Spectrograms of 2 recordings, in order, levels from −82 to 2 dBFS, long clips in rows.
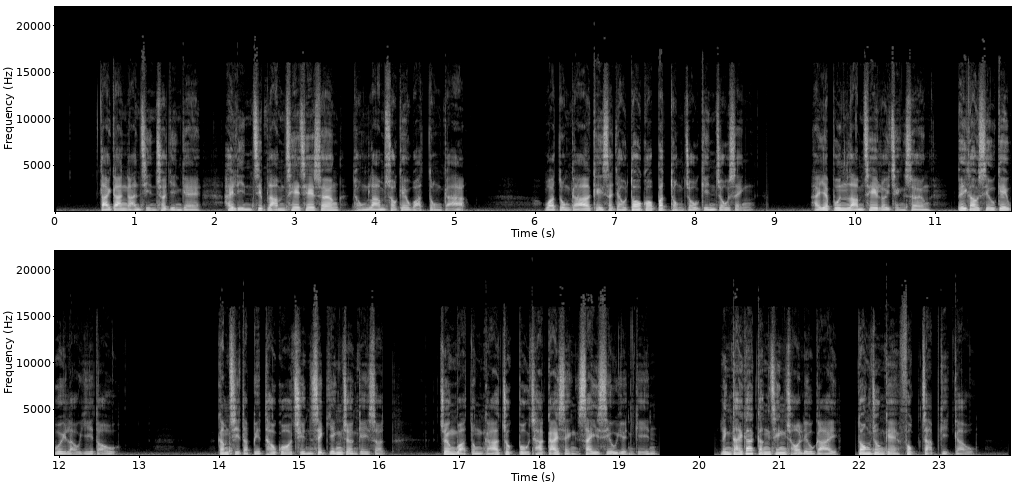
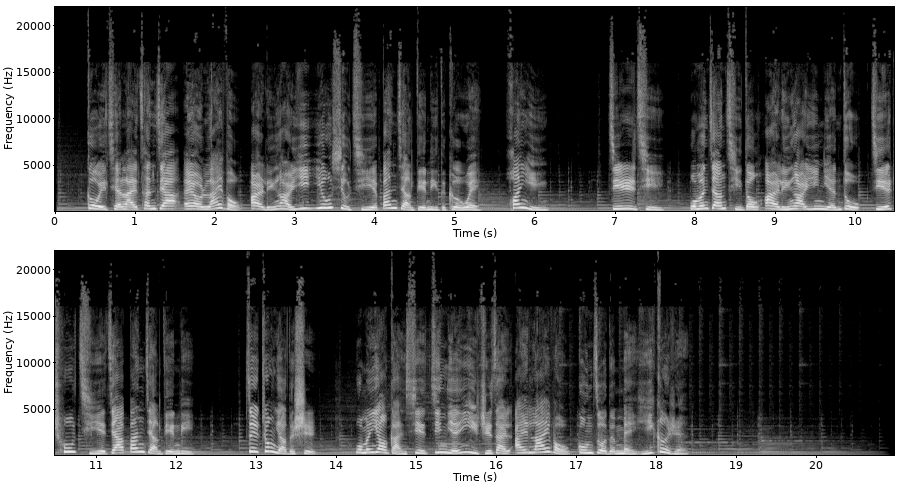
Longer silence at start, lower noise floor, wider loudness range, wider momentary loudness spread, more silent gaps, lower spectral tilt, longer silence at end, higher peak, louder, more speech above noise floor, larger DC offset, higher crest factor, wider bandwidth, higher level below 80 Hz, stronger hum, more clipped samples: first, 0.55 s vs 0.05 s; about the same, -49 dBFS vs -52 dBFS; about the same, 3 LU vs 3 LU; first, 11 LU vs 6 LU; first, 19.51-20.19 s, 21.77-21.94 s vs none; about the same, -5 dB/octave vs -4 dB/octave; second, 0.35 s vs 1.2 s; about the same, 0 dBFS vs 0 dBFS; second, -19 LUFS vs -13 LUFS; second, 31 dB vs 39 dB; neither; first, 20 dB vs 14 dB; second, 17.5 kHz vs over 20 kHz; about the same, -48 dBFS vs -44 dBFS; neither; neither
